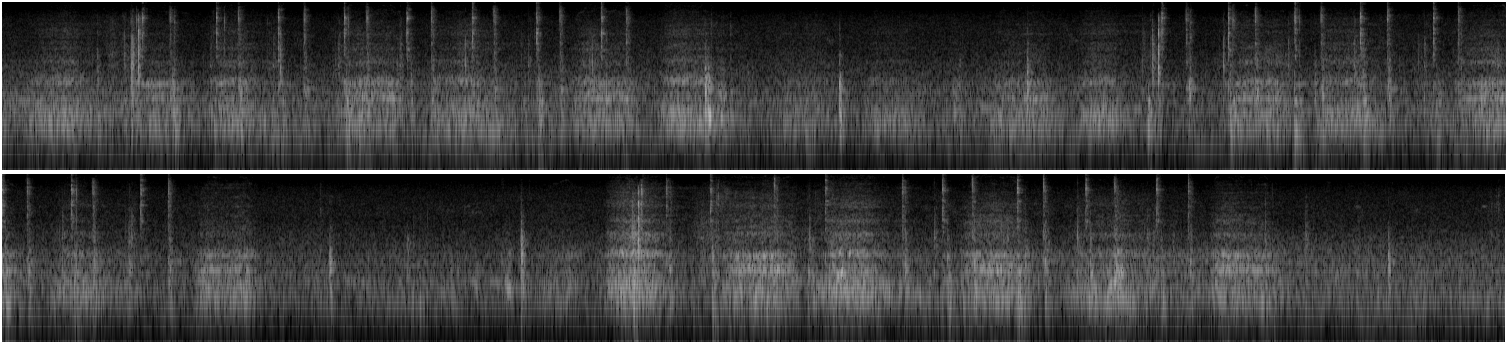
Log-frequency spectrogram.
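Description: Brake bleeding at a motorcycle's front brake caliper: a run of sharp clicks mixed with soft squelching as fluid and air are worked out through the bleed nipple and tube. It comes in runs of several seconds, with short lulls about a third and two-thirds of the way through.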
